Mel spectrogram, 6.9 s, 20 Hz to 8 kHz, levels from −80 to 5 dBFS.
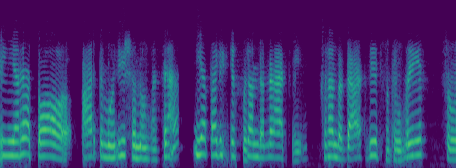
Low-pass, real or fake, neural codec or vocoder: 7.2 kHz; fake; codec, 16 kHz in and 24 kHz out, 0.6 kbps, FireRedTTS-2 codec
